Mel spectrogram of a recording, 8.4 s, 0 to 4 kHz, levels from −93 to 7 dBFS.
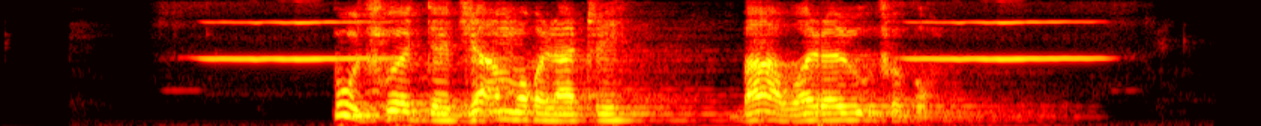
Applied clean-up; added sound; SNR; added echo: none; Wind instrument, woodwind instrument; 10 dB; reverberation time 1.4 s.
